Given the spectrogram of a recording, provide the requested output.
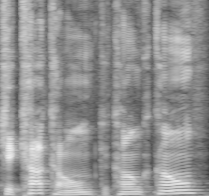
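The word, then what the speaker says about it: Kincannon: With paying an outside firm to locate and hire the city's next police chief, Knoxville's Democratic Mayor India Kikakon, that's how you pronounce it, that's the English translation, and her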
